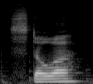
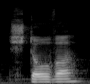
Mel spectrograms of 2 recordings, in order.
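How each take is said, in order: First: The name is said in an anglicized pronunciation. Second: The name is said in its original pronunciation. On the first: "because that's just how I say it" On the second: "I'm going to say it properly for you guys"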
